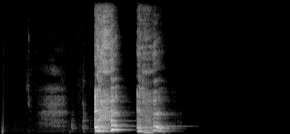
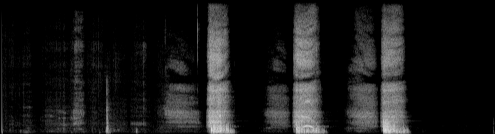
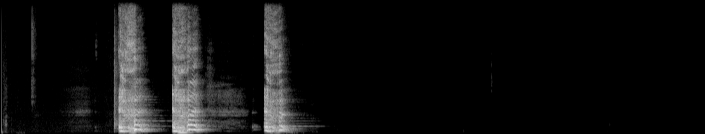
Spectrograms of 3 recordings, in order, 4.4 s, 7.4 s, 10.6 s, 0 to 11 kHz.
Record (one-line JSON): {"cough_length": "4.4 s", "cough_amplitude": 31895, "cough_signal_mean_std_ratio": 0.3, "exhalation_length": "7.4 s", "exhalation_amplitude": 32102, "exhalation_signal_mean_std_ratio": 0.28, "three_cough_length": "10.6 s", "three_cough_amplitude": 31333, "three_cough_signal_mean_std_ratio": 0.26, "survey_phase": "beta (2021-08-13 to 2022-03-07)", "age": "45-64", "gender": "Female", "wearing_mask": "No", "symptom_none": true, "smoker_status": "Never smoked", "respiratory_condition_asthma": false, "respiratory_condition_other": false, "recruitment_source": "REACT", "submission_delay": "2 days", "covid_test_result": "Negative", "covid_test_method": "RT-qPCR", "influenza_a_test_result": "Unknown/Void", "influenza_b_test_result": "Unknown/Void"}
